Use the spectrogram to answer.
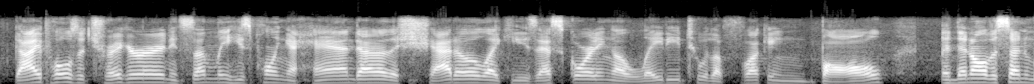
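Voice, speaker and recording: A man's voice: a little high, bright, forceful tone. A man hosting a casual group chat, explaining his opinions in a rambling way. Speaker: podcast host. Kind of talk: casual group chat about anime and card games. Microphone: online group voice call. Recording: dull, lo-fi voice chat.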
